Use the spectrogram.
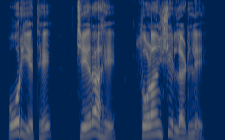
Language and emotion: Marathi, neutral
